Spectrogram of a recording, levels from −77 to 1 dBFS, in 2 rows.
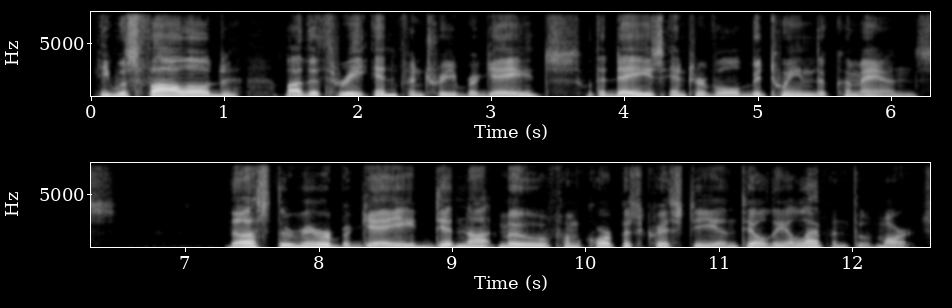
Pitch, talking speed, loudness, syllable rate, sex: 150 Hz, 145 wpm, -18 LUFS, 4.2 syllables/s, male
